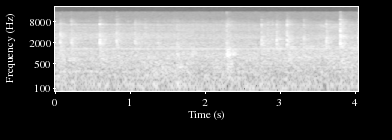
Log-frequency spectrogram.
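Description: Near silence with faint, irregular clicks of a computer mouse and keyboard.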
